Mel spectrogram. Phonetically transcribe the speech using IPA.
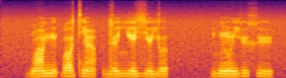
b ɑ̃ mʲ ẽ ɓ ɔ tʲ ɑ̃ | d ə˞ ʎ e zʲ ə˞ j ʊ | ʎ ũ j y x y

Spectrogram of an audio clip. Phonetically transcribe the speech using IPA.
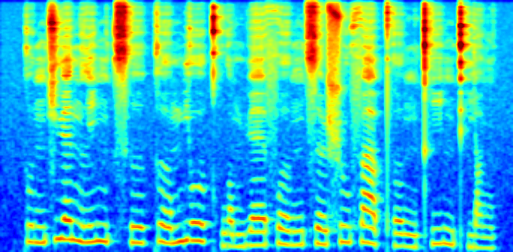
k ʊ˧˥ ŋ ɕ ɥ ɛ˥˧ n l i˥˩ ŋ t͡sʰ ɹ̩˧˥ k ɤ˧˥ m j o˥˩ ʊ̯ kʰ w ɔ˩ m ɥ ɛ˧˥ f ɤ˧˥ ŋ s ɹ̩˧˥ ʂ u˥ f ä˥˩ pʰ ɤ˨˩ ŋ t̪ʰ i˥˩ ŋ pʰ j ɑ˩ ŋ

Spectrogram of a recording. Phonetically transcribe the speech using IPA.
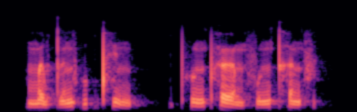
m ɐ˨˩ w t̪ ɵ˧ n kʷ ɐ˥ k̚ pʰ ɪ˨˩ ŋ | pʰ ʊ˨˥ ŋ pʰ œː˨˩ m f ʊ˨˥ ŋ kʰ ɐ˨ ŋ f ɪ˨ k̚

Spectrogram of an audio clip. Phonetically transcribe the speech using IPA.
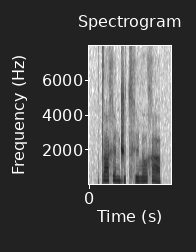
t a x ɛ n d͡ʒ u t͡s x e l ʌ x a

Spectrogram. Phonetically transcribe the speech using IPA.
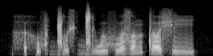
h ə h o xʷ ɡ͡ǁ o ʃ ɡ͡ǁ i w ɯ xʷ ʌ z ɔ n t ʌ ʃ i

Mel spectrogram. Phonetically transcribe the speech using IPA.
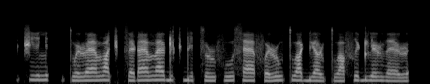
t͡ʃ i˧ l | tʷ ɛ˨ ɭ æ˧ β ɑ˦ t͡ʃ t͡s ɛ˨ ɽ æ˦ β æ˦ ɖ ə˧ t͡ʃ d i˨ t͡s u˨ ɭ f u˨˦ s æ˧ f ə˨ ɭ u˦ tʷ ɑ˦ ɡʲ ɑ˦˨ ɭ tʷ ɑ˨ f i˧ ɖ lʲ ɛ˧ ɭ ð ɛ˨ ɭ

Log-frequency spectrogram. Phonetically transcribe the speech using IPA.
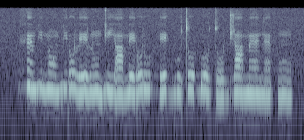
h ɛ̃˦ b i˦˨ n ɔ̃˧ b i˦ ɾ o˦˨ l e˨ l ũ˨ ɡ i˧ j a˨ m e˧ ɾ o˦ ɾ u˧ h e˦ ɡ͡b u˧ t o˦ ɡ͡b o˦˨ t o˨ d͡ʒ a˧ m ɛ̃˦ d ɛ̃˦˨ f ũ˧

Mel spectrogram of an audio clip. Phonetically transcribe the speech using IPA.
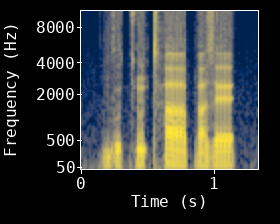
ɡ u˨˦ t͡s ũ˦ tʰ aː˦˨ p a˨ z ɛ˦

